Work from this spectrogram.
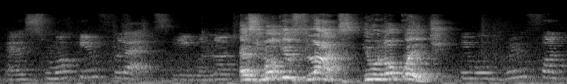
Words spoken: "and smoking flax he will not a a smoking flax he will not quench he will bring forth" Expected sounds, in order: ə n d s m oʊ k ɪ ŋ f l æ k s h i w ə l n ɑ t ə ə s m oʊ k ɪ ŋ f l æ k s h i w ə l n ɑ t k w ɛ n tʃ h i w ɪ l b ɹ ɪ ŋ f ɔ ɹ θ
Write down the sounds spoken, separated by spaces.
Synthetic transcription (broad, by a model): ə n s m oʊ k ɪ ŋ f l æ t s h i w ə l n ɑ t ə s m oʊ k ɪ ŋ f l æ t s h i w ə l n ɑ t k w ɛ tʃ h i w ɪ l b ɹ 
